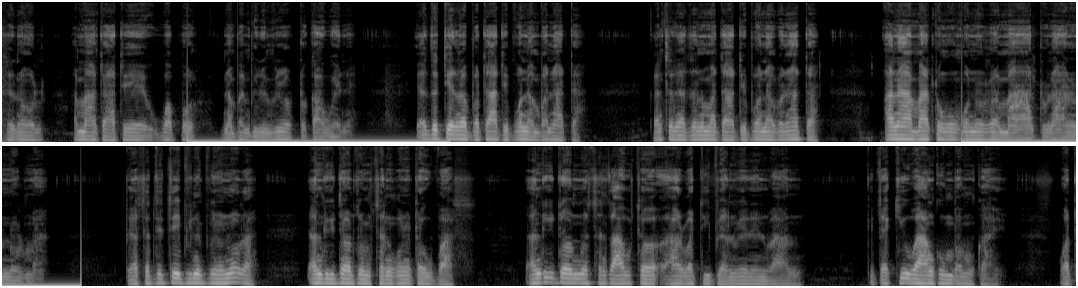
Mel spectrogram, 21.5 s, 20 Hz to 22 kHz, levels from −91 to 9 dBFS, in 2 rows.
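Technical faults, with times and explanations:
1.85–4.48 s and 9.59–11.52 s, DC step: the waveform's zero line abruptly shifts by about -23 dBFS and then about -22 dBFS, holds, and returns just before "po tate" in the first case. Each jump is heard as a low thump or click while the speech carries on unchanged.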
